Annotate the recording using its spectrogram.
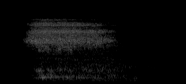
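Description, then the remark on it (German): A single deep, steady inhalation through the nose, taken as deep as possible in a breathing exercise, fairly loud, lasting about a second with a breathy hiss before fading into near silence. “Deshalb atme so tief du kannst ein”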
